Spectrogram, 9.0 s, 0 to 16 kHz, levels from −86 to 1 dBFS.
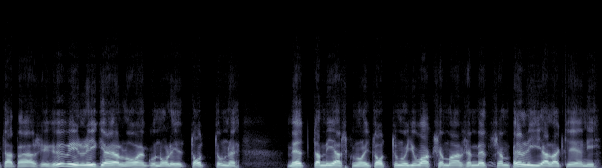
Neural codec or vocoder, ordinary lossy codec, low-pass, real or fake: autoencoder, 48 kHz, 128 numbers a frame, DAC-VAE, trained on Japanese speech; none; 14.4 kHz; fake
